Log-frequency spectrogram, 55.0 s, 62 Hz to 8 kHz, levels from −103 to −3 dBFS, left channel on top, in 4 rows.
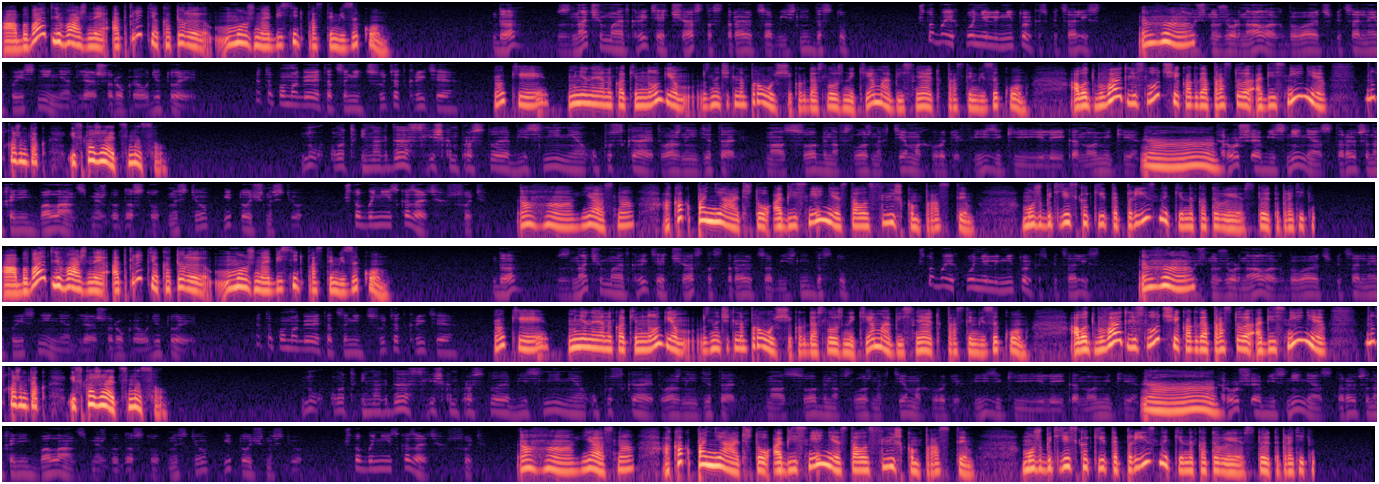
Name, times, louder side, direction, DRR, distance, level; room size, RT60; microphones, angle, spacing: voice 1, 0.0-3.9 11.4-11.9 18.7-27.9 28.2-29.1 38.9-39.7 46.4-51.0 51.5-54.4, right 3 dB, 20° right, 0.4 m, -27 dB
voice 2, 4.9-5.2 5.6-8.5 9.2-11.0 11.7-15.7 16.4-18.3 30.5-38.9 39.7-44.3 44.8-46.1, left 5 dB, 45° left, 7.8 m, -52 dB
open air
head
